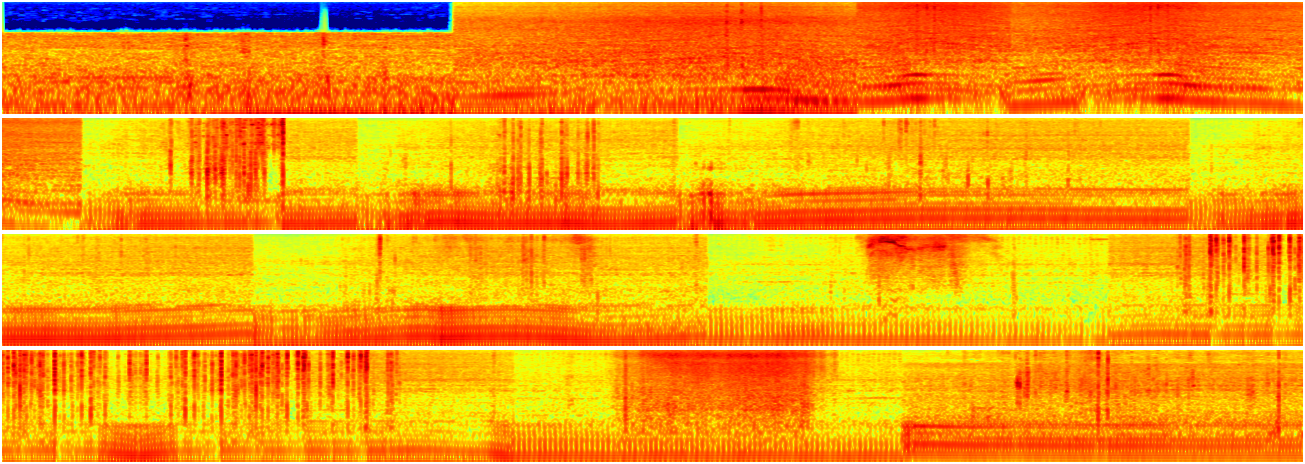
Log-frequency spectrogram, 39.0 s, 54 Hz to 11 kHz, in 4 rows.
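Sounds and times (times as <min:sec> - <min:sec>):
car engine running: 0:03.4 - 0:39.0
bursts of hiss: 0:26.0 - 0:27.0, 0:33.8 - 0:35.6
rapid crackling and snapping: 0:28.2 - 0:32.4.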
